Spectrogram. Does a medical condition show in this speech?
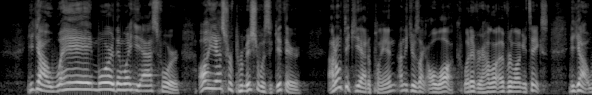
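No.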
